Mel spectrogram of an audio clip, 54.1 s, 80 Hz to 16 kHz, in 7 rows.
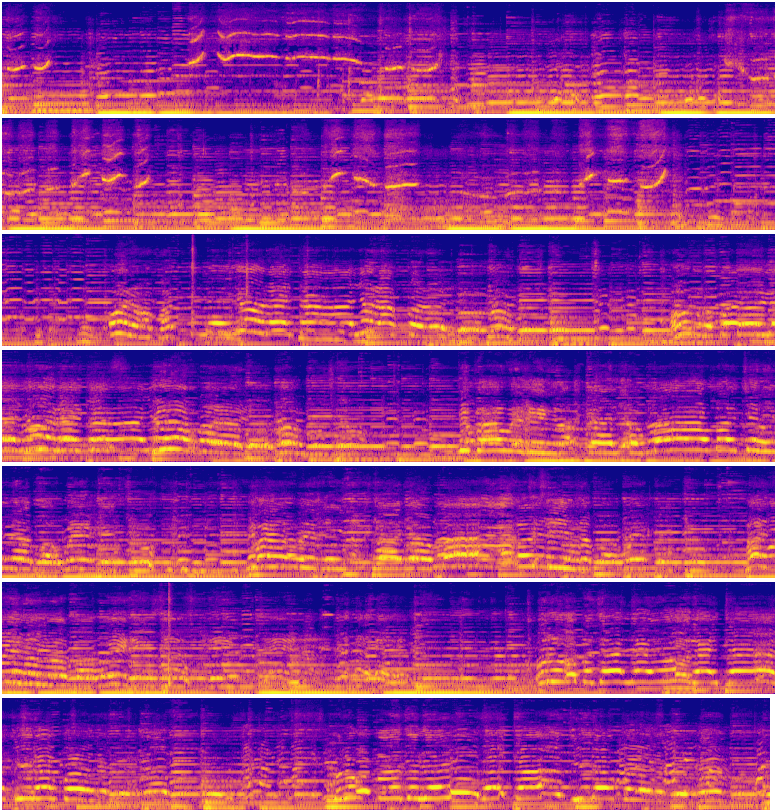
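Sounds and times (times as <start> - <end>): violin sliding melody: 0.0 - 54.0.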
